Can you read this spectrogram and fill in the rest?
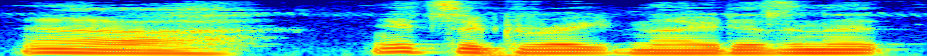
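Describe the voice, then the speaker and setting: A man's voice: medium pitch, steady tone, slow pace, dark tone, voice pushed down, natural voice. A man playing a grumbling, slangy young fiancé in an old-time radio drama, with a wry, exasperated manner. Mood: romantic, resigned. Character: grumbling wisecracking young fiancé dreading his boss-lady's party. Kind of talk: 1930s radio drama acting.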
